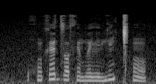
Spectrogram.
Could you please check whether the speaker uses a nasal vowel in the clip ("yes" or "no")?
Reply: yes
